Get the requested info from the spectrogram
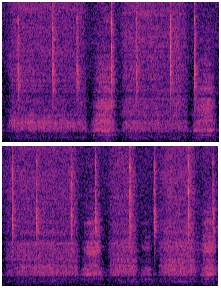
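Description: Rapid, even ticking, about two to three ticks a second, over a hiss that swells and drops every second or two.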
